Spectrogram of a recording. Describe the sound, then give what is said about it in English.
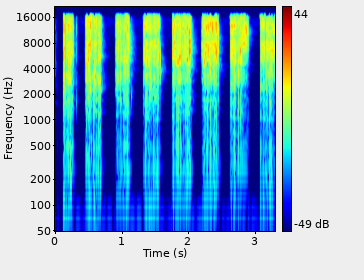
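Fart sounds: eight loud, blunt, breathy bursts of similar length come in a steady, almost marching rhythm, each separated by a short silence, with no talking. “Get your fart walk on. Fart walk, fart walk.”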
